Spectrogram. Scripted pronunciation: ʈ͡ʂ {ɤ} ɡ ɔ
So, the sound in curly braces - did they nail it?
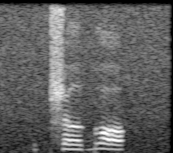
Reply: yes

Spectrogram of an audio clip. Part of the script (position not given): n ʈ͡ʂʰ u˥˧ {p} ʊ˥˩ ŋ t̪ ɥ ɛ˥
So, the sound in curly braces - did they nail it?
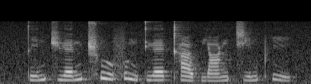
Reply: no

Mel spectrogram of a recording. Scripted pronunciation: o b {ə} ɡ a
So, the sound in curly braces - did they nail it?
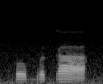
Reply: yes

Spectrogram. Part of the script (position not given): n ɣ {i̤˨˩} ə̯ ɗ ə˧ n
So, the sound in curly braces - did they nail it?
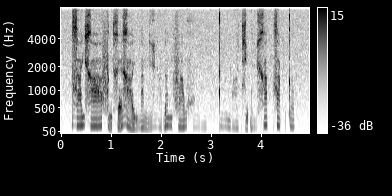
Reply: yes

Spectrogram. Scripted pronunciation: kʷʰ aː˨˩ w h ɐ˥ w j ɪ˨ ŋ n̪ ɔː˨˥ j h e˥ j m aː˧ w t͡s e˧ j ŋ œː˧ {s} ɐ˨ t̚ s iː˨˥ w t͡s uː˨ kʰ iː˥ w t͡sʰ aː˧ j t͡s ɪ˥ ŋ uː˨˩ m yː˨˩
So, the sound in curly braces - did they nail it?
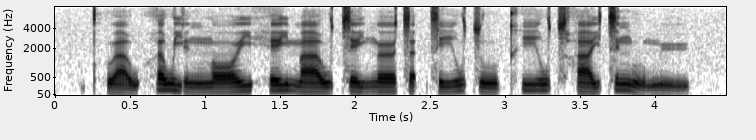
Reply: no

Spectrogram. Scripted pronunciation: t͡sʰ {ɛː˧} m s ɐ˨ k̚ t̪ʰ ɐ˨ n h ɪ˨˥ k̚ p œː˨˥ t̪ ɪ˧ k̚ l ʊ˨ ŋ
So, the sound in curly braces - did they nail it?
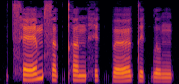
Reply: no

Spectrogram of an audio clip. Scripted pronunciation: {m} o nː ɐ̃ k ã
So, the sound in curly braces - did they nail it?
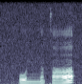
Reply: no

